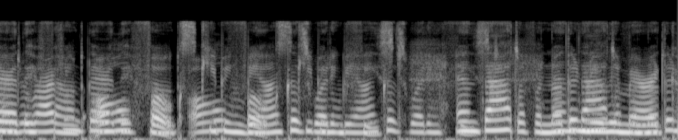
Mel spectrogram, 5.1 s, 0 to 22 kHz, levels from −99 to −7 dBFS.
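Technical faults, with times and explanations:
Throughout, doubled audio track: the speech is likely being picked up a second time through a slower path, so a second full-band copy is mixed in about 0.7 s behind the original and roughly 5 dB quieter. Because the late copy carries no decay or room colour, it is heard as a distinct, clean repeat of each phrase rather than as reverberation, and it overlaps the following syllables, smearing the speech into two out-of-step layers.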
